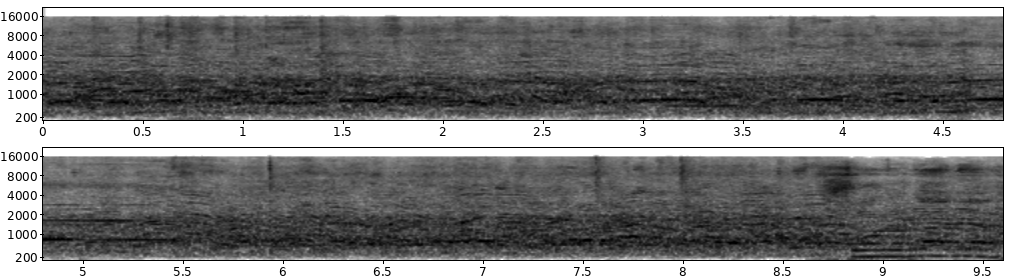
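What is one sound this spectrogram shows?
A large crowd sings and shouts loudly in an echoing hall.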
